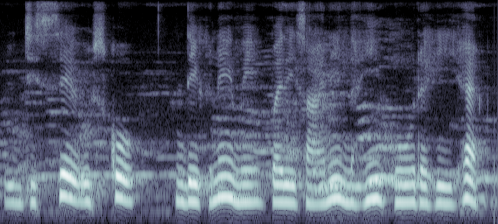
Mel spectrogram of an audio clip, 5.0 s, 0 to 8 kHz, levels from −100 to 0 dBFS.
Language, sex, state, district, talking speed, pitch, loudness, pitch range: Hindi, female, Chhattisgarh, Raipur, 110 wpm, 200 Hz, -16 LUFS, 195-235 Hz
